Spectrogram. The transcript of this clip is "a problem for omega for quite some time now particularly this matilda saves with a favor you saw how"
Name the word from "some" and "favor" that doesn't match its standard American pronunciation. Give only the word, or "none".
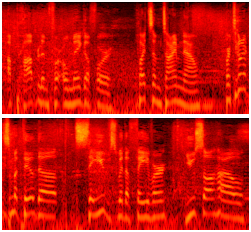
none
